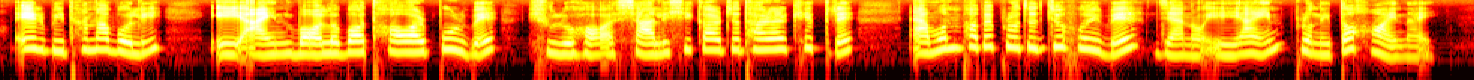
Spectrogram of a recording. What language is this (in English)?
Bangla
